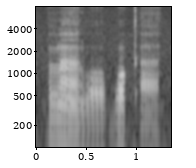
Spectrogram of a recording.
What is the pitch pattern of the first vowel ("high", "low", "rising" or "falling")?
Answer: falling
